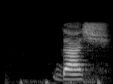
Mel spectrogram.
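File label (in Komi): "дась", Komi, female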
